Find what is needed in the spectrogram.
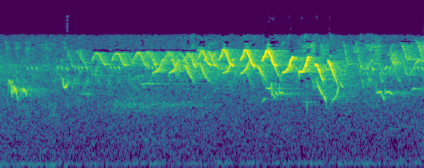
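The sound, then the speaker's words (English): Several songbirds sing at once at Martin's Landing in the Fort Boise Wildlife Management Area: mostly song sparrows and yellow warblers, also black-headed grosbeaks, trilling and warbling in quick, high-pitched phrases that overlap, with a soft steady hiss of background noise and no talking. “Mostly song sparrows and yellow warblers, but also black-headed grosbeaks.”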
